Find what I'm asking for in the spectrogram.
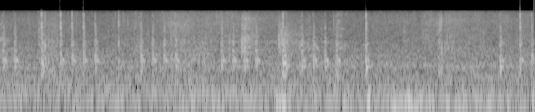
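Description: Honeybees in a weak hive drone in a close, steady buzz, with individual bees whining past in brief, louder passes.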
